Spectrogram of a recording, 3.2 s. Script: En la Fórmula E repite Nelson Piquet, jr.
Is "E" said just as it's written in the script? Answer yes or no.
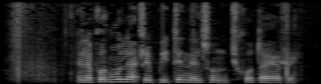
no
